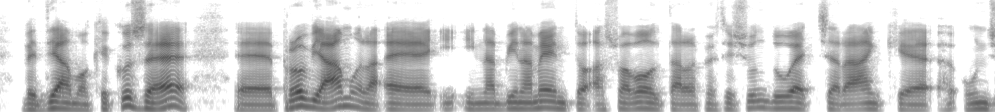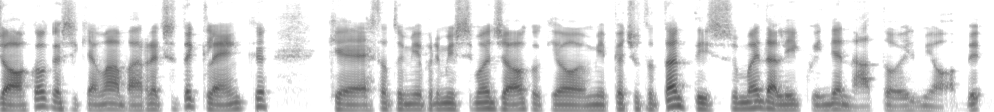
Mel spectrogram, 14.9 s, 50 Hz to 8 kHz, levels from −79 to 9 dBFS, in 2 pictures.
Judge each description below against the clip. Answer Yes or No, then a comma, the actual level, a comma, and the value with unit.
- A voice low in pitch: Yes, low, 105 Hz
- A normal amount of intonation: Yes, average, 3.0 semitones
